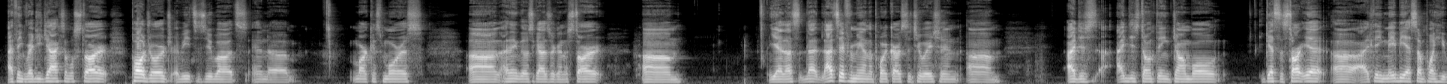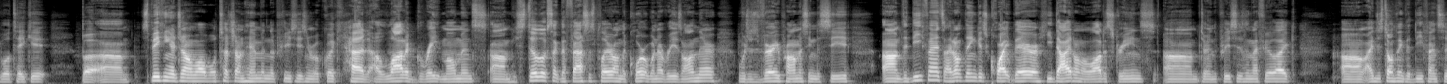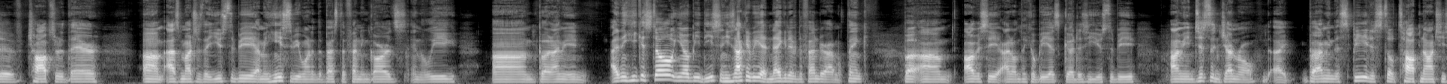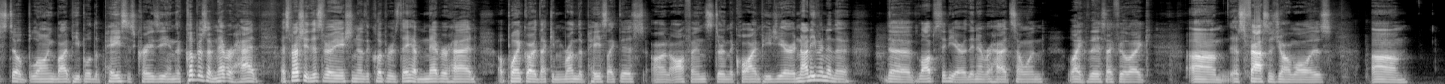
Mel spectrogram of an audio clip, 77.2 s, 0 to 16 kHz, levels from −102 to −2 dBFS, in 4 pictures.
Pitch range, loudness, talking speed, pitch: 110-130 Hz, -20 LUFS, 220 wpm, 120 Hz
